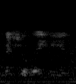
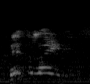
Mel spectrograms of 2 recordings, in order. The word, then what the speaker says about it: miscellaneous: I'm saying that right? Now you are. Yeah. I'm saying it right, nigga. You fixed it. You said Michelinian twice. Miscellaneous. Yep.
